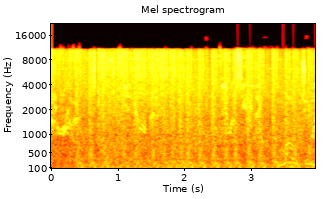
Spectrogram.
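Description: Rapid, loud gunfire in the zombie shooter Counter-Strike Nexon: Zombies, dense automatic bursts firing nonstop and close, layered with battle effects throughout.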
